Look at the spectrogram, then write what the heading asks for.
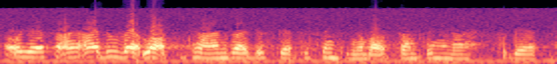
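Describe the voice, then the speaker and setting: A woman's voice: a little high, fairly even intonation, quick pace, gravelly, slight background noise. A woman playing a sweet, modest young working woman in an old radio drama, speaking hesitantly and demurely. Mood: faint, apologetic. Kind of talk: 1930s-40s radio acting. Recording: muffled old radio broadcast.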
